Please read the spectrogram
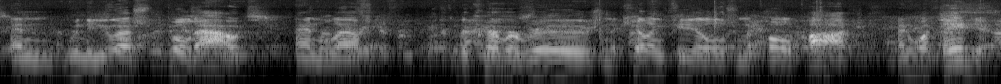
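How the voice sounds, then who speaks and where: Noticeable background noise and audible room echo surround a man speaking at a fairly slow pace. His pitch is medium, with ordinary variation. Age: 70s. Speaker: Vietnam-era veteran and convention speaker. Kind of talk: casual interview. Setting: political convention.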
